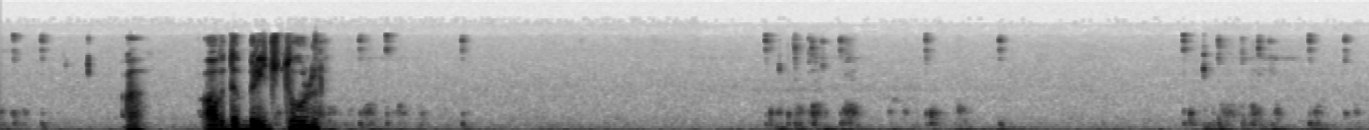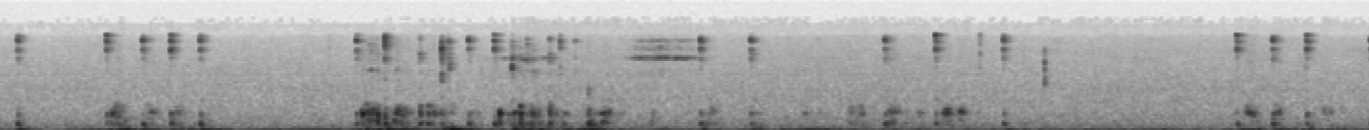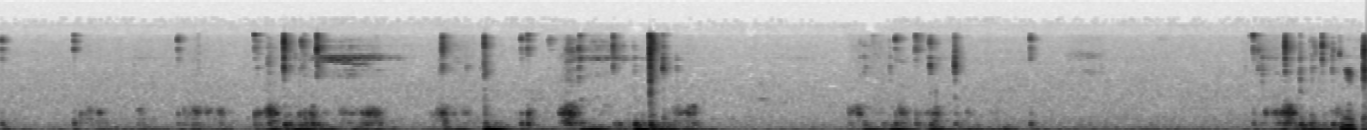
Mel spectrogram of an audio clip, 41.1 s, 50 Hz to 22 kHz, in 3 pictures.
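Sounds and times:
computer mouse clicks: 7.6 - 8.6, 9.2 - 10.2, 11.8 - 14.0, 14.7 - 15.9, 17.2 - 21.4, 22.4 - 24.2, 26.0 - 28.5, 29.1 - 34.4, 35.9 - 37.8, 39.9 - 40.8.

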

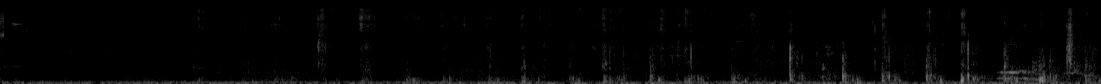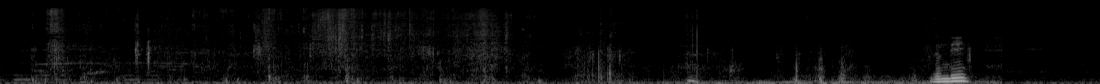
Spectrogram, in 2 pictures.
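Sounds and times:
footsteps on grass and pavement: 1.4 - 20.8
leaves and branches rustling: 10.6 - 18.1.

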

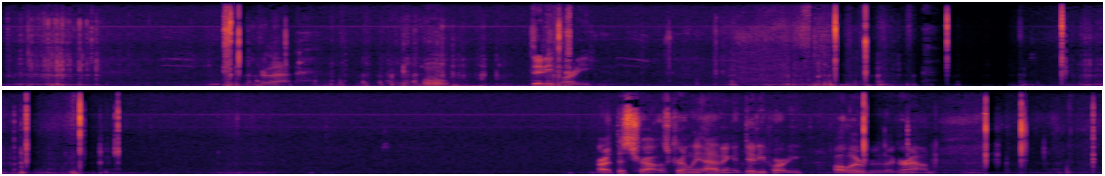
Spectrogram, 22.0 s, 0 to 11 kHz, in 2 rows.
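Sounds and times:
outdoor background: 0.0 - 22.0
wind rumble on microphone: 2.1 - 13.8.

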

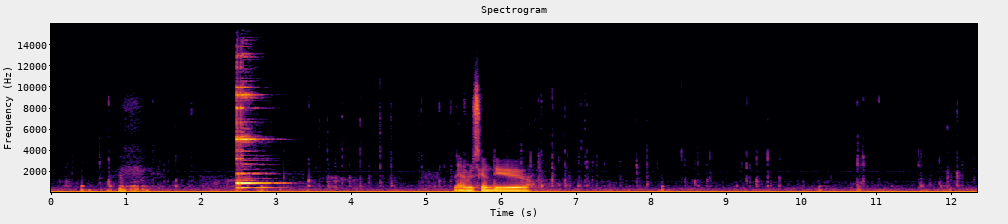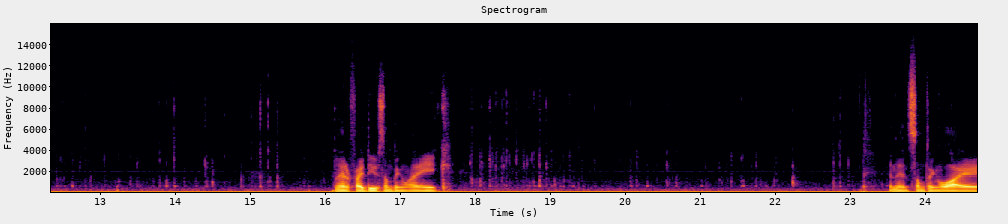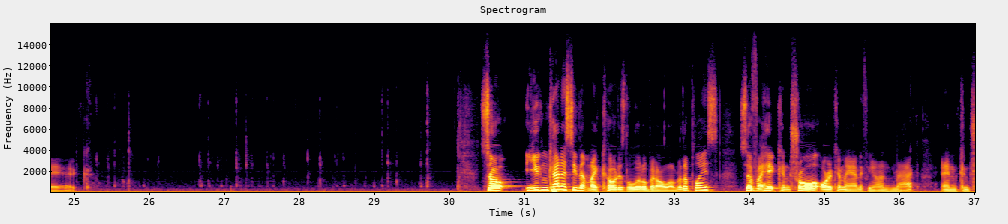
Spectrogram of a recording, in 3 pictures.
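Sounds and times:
short electronic chime: 2.5 - 3.2
faint keyboard clicks: 3.4 - 16.2, 25.2 - 29.9.

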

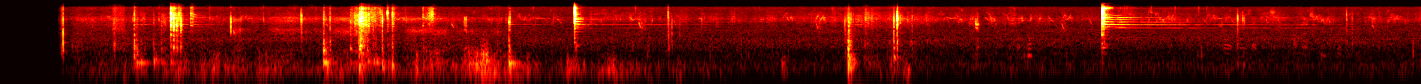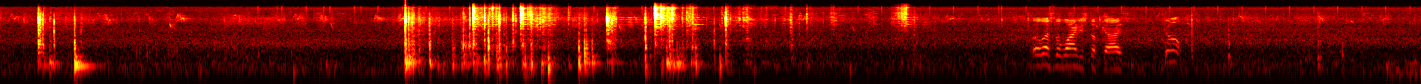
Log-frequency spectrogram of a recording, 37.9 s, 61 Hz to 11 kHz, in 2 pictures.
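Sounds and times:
blade ringing: 7.7 - 8.9, 14.7 - 17.5
swords striking shields: 14.7 - 15.8, 19.5 - 20.3, 24.4 - 29.0
swords clashing: 14.7 - 16.0, 27.1 - 29.1
swords knocking on wooden shields: 19.5 - 20.3.

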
